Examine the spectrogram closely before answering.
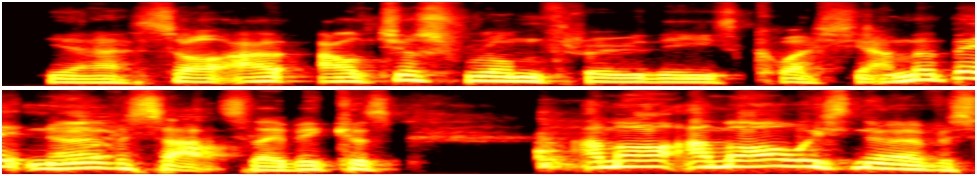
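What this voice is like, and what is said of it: Broad Lancashire English accent. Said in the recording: “you've got that very attractive accent... Is it Yorkshire or is it Lancashire?... I'm classed as Lancastrian... it's quite broad”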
